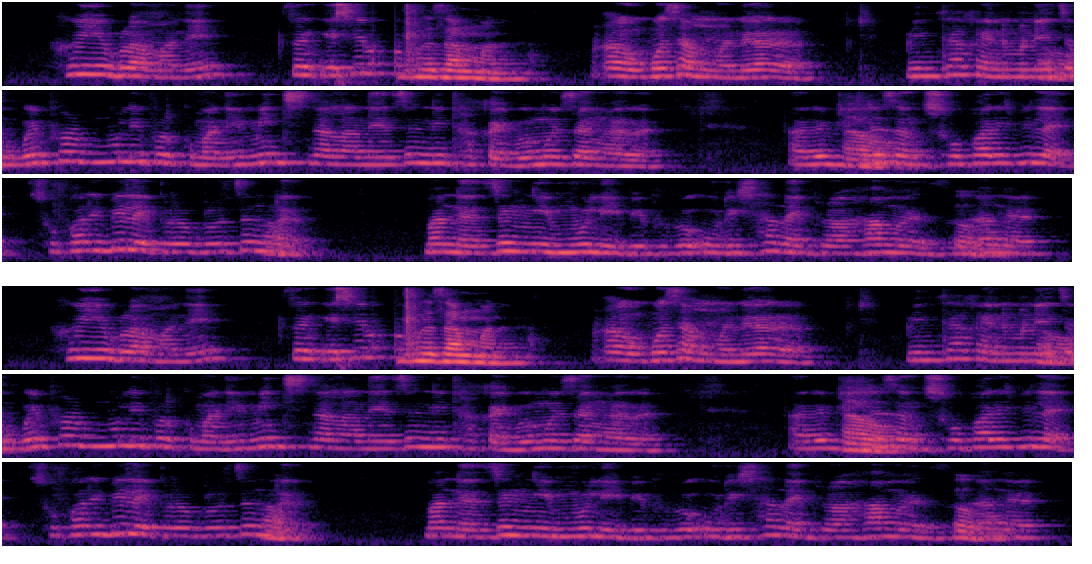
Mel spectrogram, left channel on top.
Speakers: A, on the left; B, on the right.
A: होयोब्ला माने जों एसे
B: मोजां मोनो
A: औ मोजां मोनो आरो बिनि थाखायनो माने
B: औ
A: जों बै म म ल जोंनि थाखाय मोजां आरो आरो बिदिनो
B: औ
A: जों स सफारि बिलाइ सफारि बिलाइफोरावबो जोंनो
B: औ
A: मा होनो जोंनि मुलि बेफोरखौ उदै सानायफ्राव हामो जानो
B: औ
